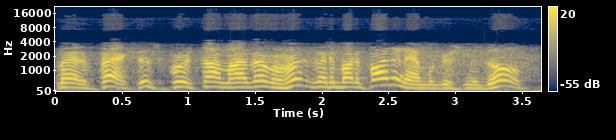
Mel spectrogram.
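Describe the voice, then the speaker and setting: A man's voice: sits high, animated, very fast. An actor playing a folksy, deferential small-town man with a Southern American accent in a 1950s radio drama. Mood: folksy explaining. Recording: narrow, tinny vintage radio recording.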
